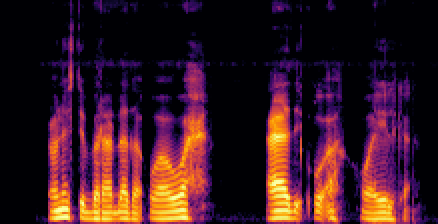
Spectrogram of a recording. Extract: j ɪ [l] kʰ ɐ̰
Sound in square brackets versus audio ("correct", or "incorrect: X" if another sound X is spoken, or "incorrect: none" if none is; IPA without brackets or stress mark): correct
